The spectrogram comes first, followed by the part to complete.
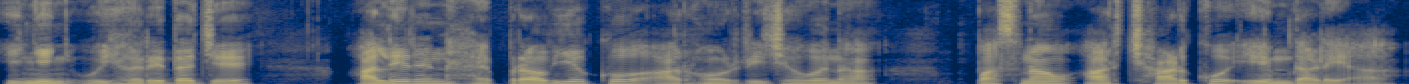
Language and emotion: Santali, fearful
